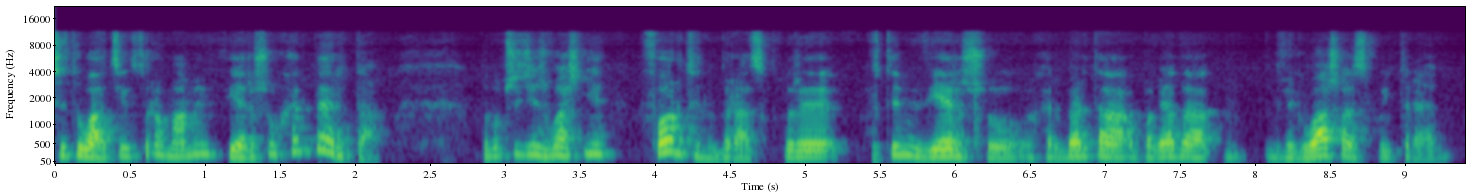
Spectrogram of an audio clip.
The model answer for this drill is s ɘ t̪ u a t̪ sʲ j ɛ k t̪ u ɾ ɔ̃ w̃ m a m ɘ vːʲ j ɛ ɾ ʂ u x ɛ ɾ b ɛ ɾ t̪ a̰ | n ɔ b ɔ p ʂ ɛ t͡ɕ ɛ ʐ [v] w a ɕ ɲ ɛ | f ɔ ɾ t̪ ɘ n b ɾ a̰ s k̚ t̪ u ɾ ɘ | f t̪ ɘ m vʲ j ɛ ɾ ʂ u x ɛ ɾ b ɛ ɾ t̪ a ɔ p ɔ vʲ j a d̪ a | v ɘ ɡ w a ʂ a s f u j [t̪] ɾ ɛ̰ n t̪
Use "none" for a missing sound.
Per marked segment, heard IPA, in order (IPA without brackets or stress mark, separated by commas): v, t̪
